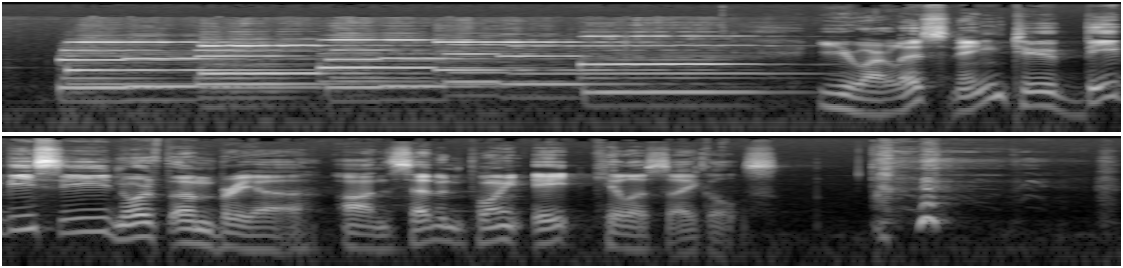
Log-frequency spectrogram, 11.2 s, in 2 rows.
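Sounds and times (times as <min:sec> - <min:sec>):
ring-modulated chime call sign: 0:00.0 - 0:04.4
speech: 0:04.4 - 0:10.1.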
